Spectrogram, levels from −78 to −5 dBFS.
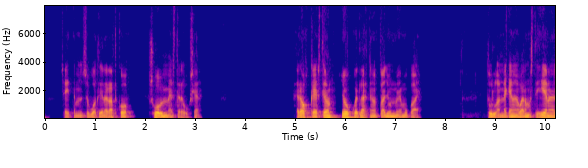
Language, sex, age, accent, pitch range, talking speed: Finnish, male, 50-69, native, 95-115 Hz, 95 wpm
